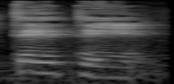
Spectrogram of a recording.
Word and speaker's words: tete: Tete. Yep. With the accent on the E.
